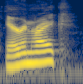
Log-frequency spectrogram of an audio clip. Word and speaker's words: Ehrenreich: Ehrenreich.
